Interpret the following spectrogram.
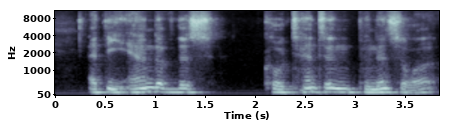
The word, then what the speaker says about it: Cotentin: At the end of this Cotentin Peninsula, I'll use the American pronunciation. In French, it's Cotentin.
